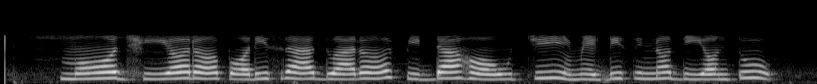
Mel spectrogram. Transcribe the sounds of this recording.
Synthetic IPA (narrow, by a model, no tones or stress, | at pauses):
mod͡ʒʱiɔɾɔpɔɾisɾad̪waɾɔpiɖaɦɔwt͡ʃimeɖisinɔd̪iɔnt̪u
